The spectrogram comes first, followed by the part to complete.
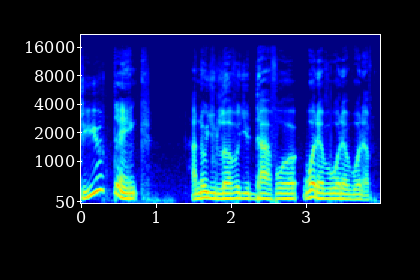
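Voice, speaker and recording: A man's voice: medium pitch, quick pace, mellow, no room sound, clean studio sound. A young man co-hosting a casual podcast, ranting bluntly, swearing and laughing often. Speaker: podcast co-host.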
